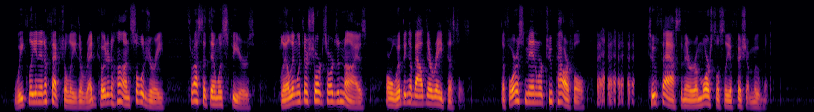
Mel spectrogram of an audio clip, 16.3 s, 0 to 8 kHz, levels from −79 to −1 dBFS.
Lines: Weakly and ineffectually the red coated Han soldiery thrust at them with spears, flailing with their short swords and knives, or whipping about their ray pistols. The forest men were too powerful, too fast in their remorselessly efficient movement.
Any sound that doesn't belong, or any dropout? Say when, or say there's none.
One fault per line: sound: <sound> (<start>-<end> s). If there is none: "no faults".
sound: laugh (11.9-12.7 s)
